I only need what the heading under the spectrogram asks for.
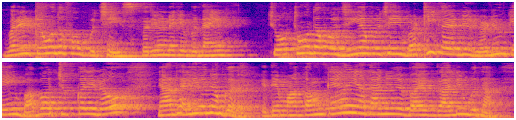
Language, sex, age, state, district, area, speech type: Sindhi, female, 60+, Maharashtra, Thane, urban, spontaneous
